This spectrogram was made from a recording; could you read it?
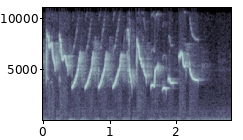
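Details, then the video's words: Oriental white-eye singing with open beak: a continuous run of lively high whistles in zigzag rising and falling sweeps, ending after about two seconds in near quiet. "pleci gacor isian buka paruh"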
